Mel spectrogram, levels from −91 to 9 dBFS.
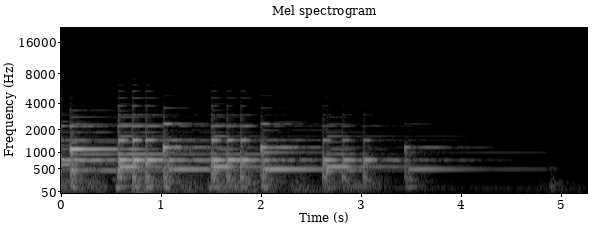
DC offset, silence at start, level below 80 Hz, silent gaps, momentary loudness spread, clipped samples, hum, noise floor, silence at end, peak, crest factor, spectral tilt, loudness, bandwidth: under 0.1%; 0 s; -74 dBFS; none; 19 LU; under 0.1%; none; -75 dBFS; 1.3 s; -22 dBFS; 18 dB; -7 dB/octave; -38 LUFS; 6.6 kHz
